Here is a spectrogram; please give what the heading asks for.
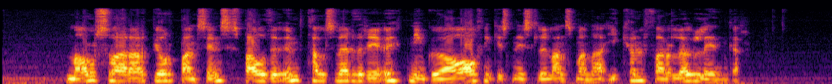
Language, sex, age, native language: Icelandic, male, 30-39, Icelandic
